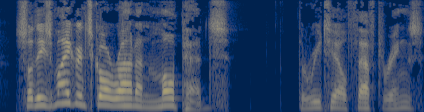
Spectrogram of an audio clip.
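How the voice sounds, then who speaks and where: A normal speaking voice, a man's with an American accent at a fairly slow pace. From Michigan, small farm town. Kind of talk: radio commentary monologue.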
